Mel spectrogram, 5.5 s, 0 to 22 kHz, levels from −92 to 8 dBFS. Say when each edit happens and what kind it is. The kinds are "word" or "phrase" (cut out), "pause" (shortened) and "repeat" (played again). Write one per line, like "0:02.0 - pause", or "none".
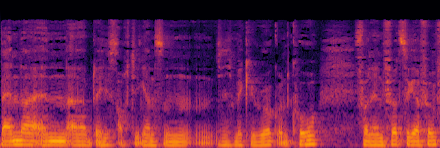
0:01.1 - phrase
0:01.4 - phrase
0:02.7 - word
